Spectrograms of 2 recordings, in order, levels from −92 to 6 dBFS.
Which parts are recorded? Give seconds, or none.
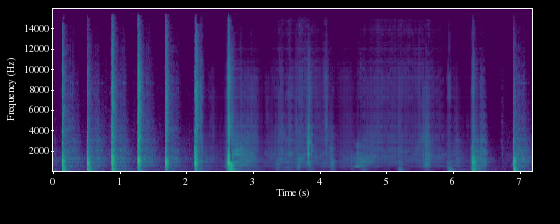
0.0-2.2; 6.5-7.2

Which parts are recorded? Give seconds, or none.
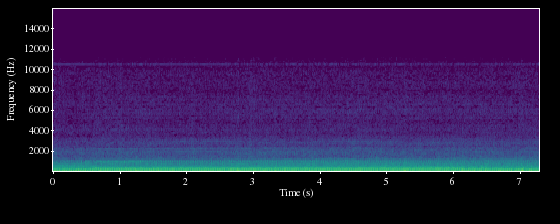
0.0-0.6; 1.6-2.6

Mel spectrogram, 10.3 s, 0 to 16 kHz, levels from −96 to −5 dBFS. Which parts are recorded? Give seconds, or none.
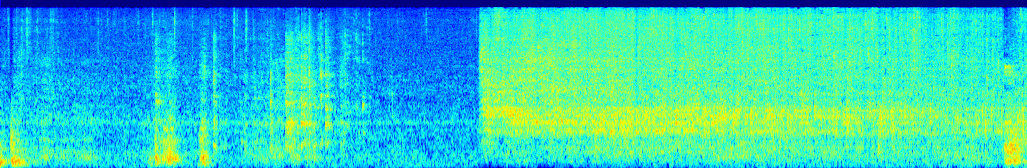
0.0-4.3; 5.3-10.3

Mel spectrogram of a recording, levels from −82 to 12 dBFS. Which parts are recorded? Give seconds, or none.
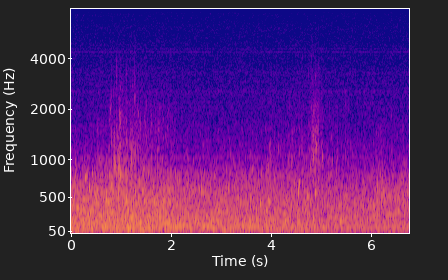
0.0-0.6; 1.6-3.0; 3.9-6.8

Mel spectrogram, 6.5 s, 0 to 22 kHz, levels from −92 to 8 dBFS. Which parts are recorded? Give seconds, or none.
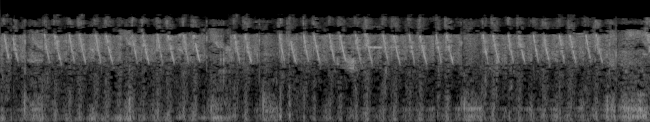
0.0-6.5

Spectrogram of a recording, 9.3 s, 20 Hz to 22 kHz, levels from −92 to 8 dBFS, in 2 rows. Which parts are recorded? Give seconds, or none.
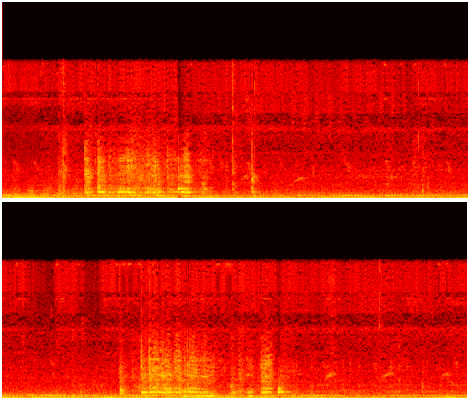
0.0-9.3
